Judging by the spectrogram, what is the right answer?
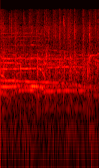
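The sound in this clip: A live audience crowd applauding at the Stafford show location, with even, sustained clapping that fills the whole moment without a break.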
